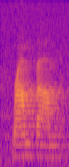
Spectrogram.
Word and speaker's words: Rambam: But they have the accents on different syllables. So Rambam is always the accent on the first syllable, and Ramban, Nachmanides, is always the accent on the second syllable.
